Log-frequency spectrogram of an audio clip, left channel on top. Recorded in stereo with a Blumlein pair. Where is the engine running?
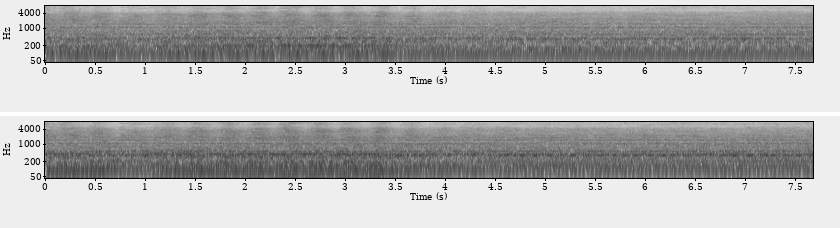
70° right, 4.5 m.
